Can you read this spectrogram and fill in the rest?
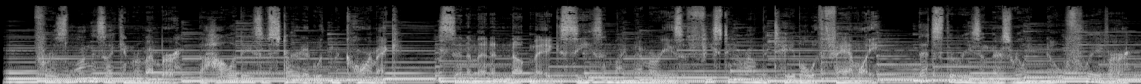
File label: US English commercials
